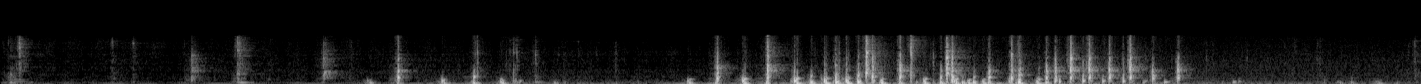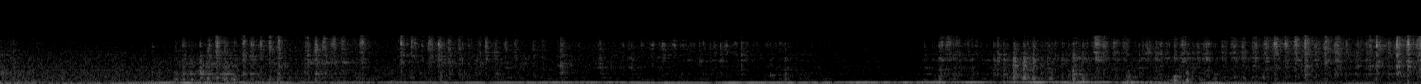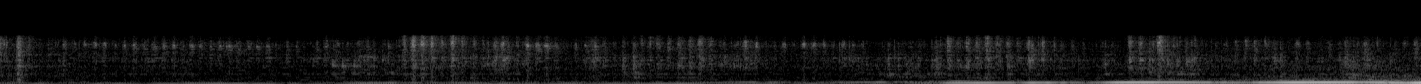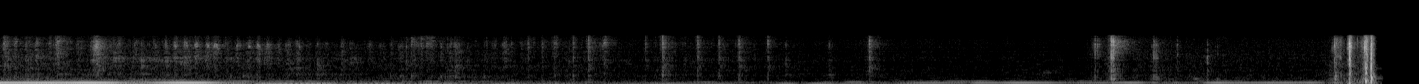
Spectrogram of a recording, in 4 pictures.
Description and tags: Scrapping and Bending Cheap Alu PROCESSED
Scrapping and Bending Cheap Alu.
Exactly, its the cap of a cheap alluminium Box,
Scrapped over with a metallic Brush full of Cat's Hair. lol
Pure spontaneous improvisation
